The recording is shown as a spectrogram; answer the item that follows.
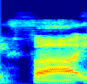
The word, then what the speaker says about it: pho: and you want to say pho because of the way it's spelled. – spelled. – Yep. – I actually feel silly when I say pho, even though I'm saying it right.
